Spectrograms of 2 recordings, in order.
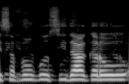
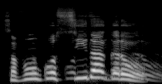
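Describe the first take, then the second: First: Said in the usual way. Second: صفوں کو سیدھا کرو stretched slowly, سیدھا held long; slow, deliberate imam's call to straighten the rows; slow drawn-out command. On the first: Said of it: "وہی بولتے کہ". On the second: Retold or imitated. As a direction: call it out slowly like an imam before prayer. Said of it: "تو کہتے کہ".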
